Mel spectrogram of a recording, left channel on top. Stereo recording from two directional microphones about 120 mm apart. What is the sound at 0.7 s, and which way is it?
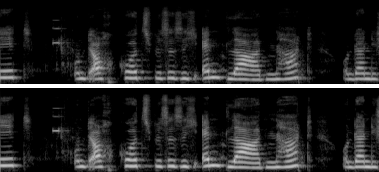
A woman's voice, 35° right (ahead or behind).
